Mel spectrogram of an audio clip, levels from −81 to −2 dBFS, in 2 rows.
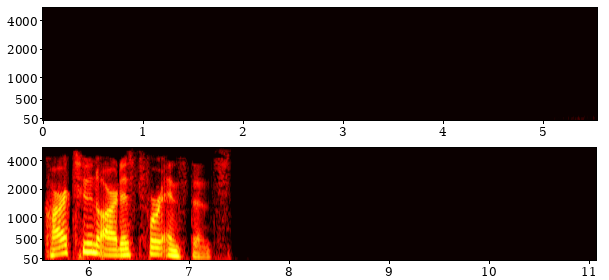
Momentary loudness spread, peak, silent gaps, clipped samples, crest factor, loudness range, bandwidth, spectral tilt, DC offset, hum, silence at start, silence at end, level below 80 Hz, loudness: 16 LU; -6 dBFS; none; under 0.1%; 22 dB; 8 LU; 5.2 kHz; -10.5 dB/octave; under 0.1%; none; 5.55 s; 3.85 s; -56 dBFS; -22 LUFS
